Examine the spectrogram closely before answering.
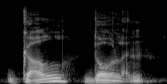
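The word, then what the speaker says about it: Gül Dölen: When Gull Dolan, I think that's how it's pronounced, it's got the umlaut over the U and the O.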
